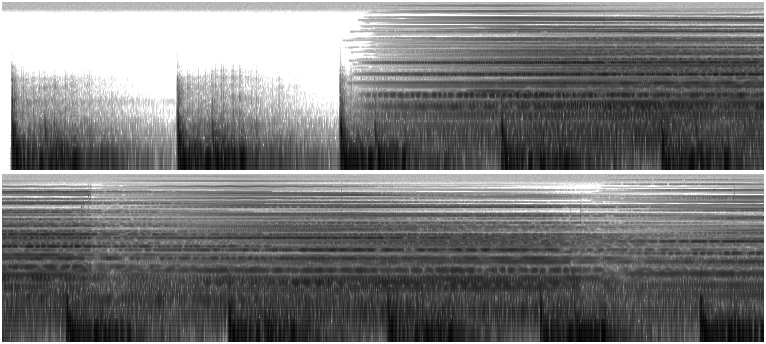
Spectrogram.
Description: Karaoke version; Kara no Shoujo

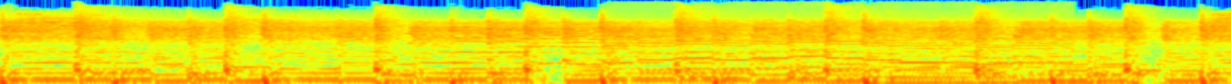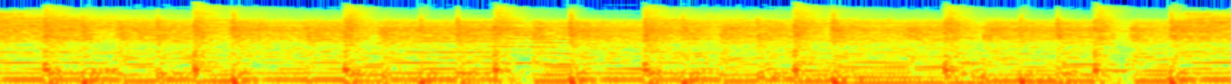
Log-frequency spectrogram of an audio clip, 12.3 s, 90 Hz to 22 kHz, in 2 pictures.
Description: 3d Music

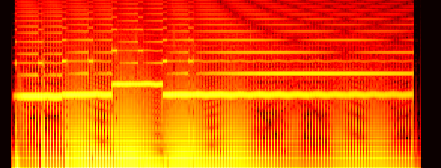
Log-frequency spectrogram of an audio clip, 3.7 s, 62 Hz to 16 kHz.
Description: Stage Clear, SID Stereo; Izanai; Ninja Spirit; commodore 64

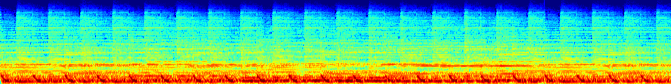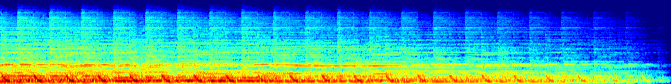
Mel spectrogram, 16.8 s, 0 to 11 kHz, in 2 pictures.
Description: Jingle Bells ~ Ambient version; yakuza xmas sides ps2 ps3 ps4 windows xbox one gamerip 2005

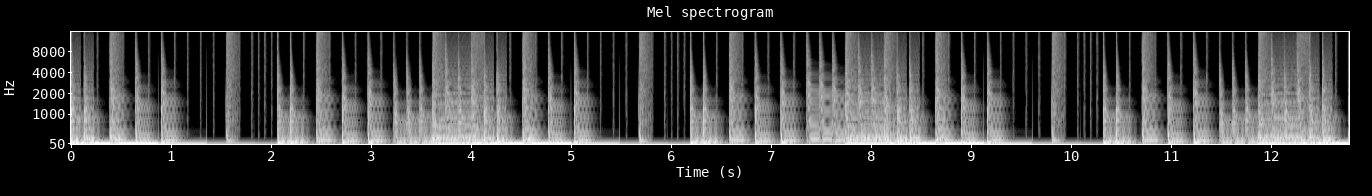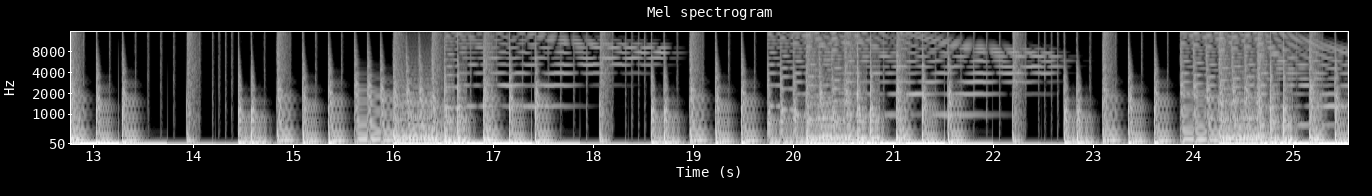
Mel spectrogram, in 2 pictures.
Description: Tension; Adventure Tsukuru 98; PC-98

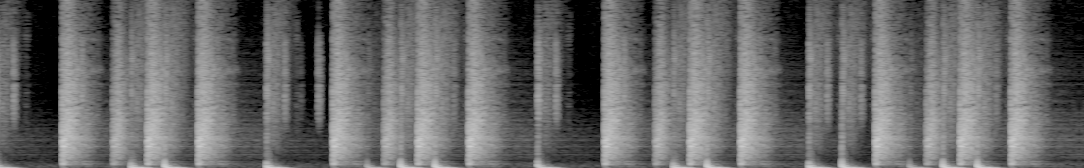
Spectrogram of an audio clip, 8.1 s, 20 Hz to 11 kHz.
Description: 90 hiphop 118bpm 4 bars; hot lava; ios macos windows

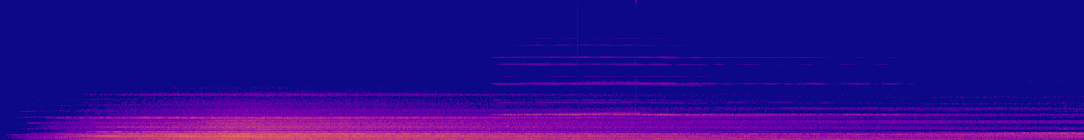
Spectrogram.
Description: menu music; soma

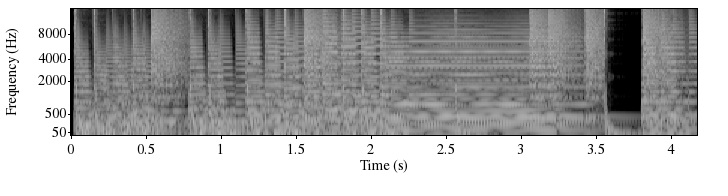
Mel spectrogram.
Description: Last Round Clear; U.N. Squadron; arcade

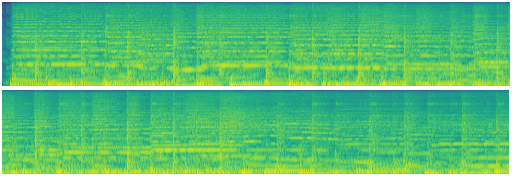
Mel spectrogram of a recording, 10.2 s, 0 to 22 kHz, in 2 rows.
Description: Horse Racing Goal; mario sports superstars 2017 3ds gamerip

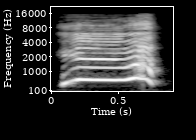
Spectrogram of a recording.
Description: attack

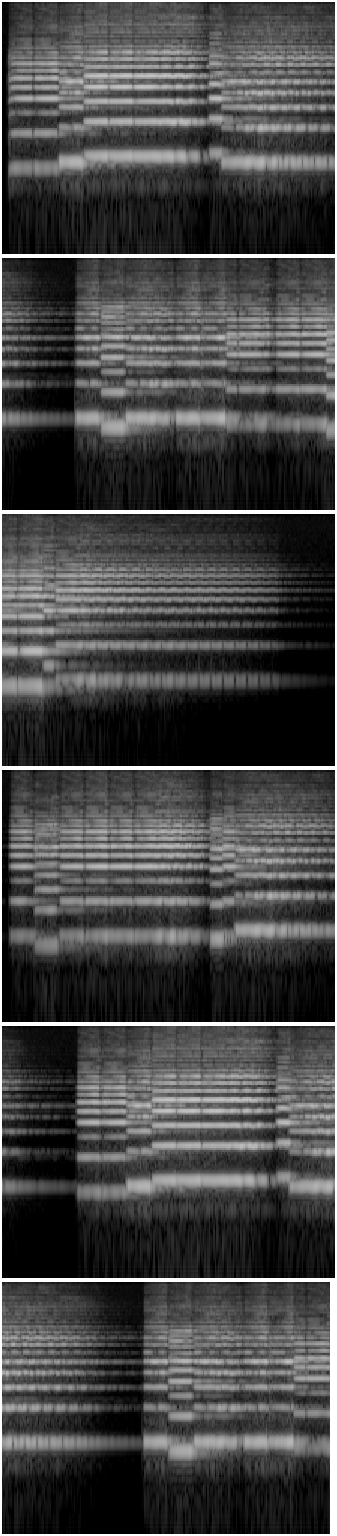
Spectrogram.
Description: violin version; Requiem

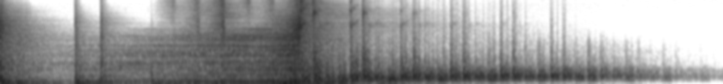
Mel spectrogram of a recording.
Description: Transition; entwined; ps vita

